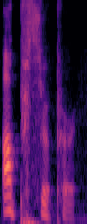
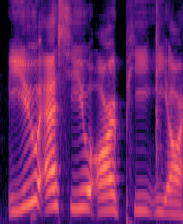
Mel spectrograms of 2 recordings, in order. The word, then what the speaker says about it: usurper: all of that each time she addresses me up super how do you say u-s-u-r-p-e-r how do you pronounce that yo super usurper usurper usurper that's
